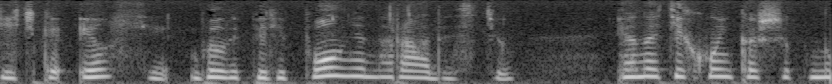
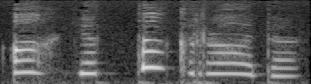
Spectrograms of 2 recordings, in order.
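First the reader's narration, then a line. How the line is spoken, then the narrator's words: Exclaimed by little girl. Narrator (Russian): воскликнула маленькая девочка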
